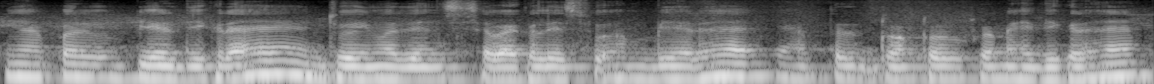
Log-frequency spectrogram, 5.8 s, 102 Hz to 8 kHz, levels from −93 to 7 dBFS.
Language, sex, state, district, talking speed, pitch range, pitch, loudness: Hindi, male, Haryana, Rohtak, 240 wpm, 125-145 Hz, 130 Hz, -15 LUFS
